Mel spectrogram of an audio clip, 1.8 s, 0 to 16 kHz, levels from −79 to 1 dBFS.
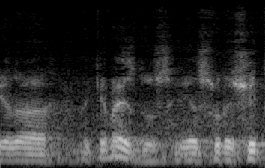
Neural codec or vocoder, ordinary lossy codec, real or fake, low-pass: autoencoder, 48 kHz, 128 numbers a frame, DAC-VAE, trained on Japanese speech; AAC, 48 kbps; fake; 14.4 kHz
